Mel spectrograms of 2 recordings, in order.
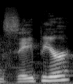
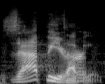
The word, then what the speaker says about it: Zapier: and your first-party online ordering system tools like zapier or excuse me you know what I've been corrected on this several times it's pronounced zapier you know it's spelled zapier and I've been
